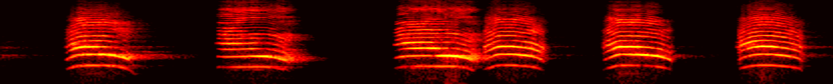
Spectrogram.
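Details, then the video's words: Loud, piercing peafowl screams repeated six times in six seconds. One pair runs back to back, and each wail is nasal and strongly ringing, over a clean, quiet background. "SOM DO PAVÃO"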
